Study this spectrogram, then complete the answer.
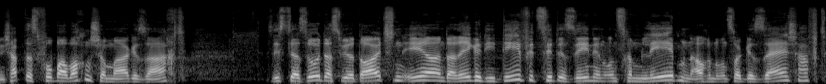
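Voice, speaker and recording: Ordinary pitch variation and a fairly quick pace in an unremarkable speaking voice, a man's, pitched fairly high. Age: 50s. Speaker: pastor. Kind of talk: sermon.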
